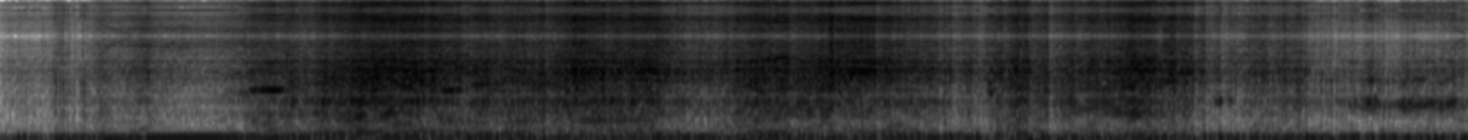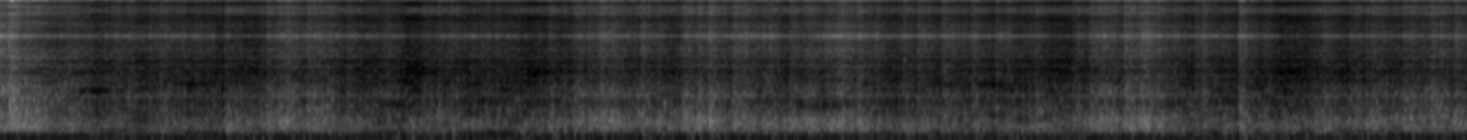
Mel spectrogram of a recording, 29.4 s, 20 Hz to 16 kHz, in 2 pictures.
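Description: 2006 Volkswagen GTI's turbocharged 2.0-litre four-cylinder engine under hard acceleration on an autocross run. Its pitch rises steeply over the first few seconds from the launch, then rises and falls as the car works through the cones, climbing steeply again about halfway through.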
